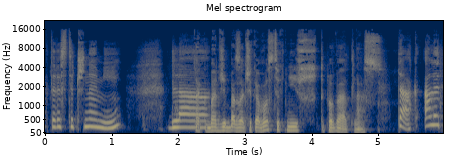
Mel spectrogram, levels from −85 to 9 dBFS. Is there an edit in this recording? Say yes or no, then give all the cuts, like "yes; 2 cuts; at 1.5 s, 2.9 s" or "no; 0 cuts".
no; 0 cuts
